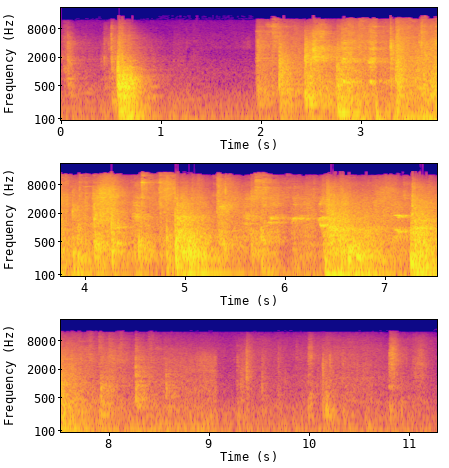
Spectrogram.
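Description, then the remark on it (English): A man opens a door and a woman runs out as it bangs shut: a sharp thump, then several seconds of loud rattling and clattering, trailing off into a few faint clicks. No one speaks. “He opens the door and she runs out.”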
